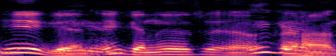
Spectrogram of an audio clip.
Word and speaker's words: igen: And two of them has got this Hungarian accent, always Igen. Igen. The prosody is always, the accent is on the beginning of the word.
